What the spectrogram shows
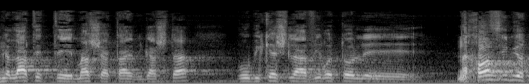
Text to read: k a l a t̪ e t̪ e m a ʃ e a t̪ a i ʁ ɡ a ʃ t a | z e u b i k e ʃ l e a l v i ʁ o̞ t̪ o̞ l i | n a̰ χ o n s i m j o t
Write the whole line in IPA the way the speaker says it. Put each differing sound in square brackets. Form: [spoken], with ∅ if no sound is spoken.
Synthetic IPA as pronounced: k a l a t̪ e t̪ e m a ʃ e a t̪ a i ʁ ɡ a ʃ t a | [v] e u b i k e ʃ l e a [∅] v i ʁ o̞ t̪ o̞ l [e] | n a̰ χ o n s i m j o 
